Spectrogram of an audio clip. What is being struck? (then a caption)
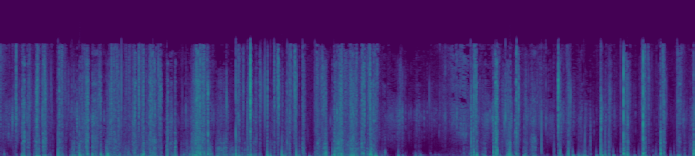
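Silicone ear covers of a binaural microphone. Latex-gloved fingertips scratch and rub both small, hollow silicone ear covers of a binaural microphone. Dense, rapid scratching and rubbing produces a low, muffled, crackly texture with many quick strokes. A brief quieter pause comes near the middle before the fast rubbing resumes.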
